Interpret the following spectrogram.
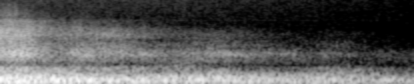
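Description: A low rumble dying away steadily, the decaying tail of a loud boom.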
